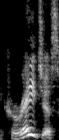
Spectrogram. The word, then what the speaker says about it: courageous: and then edge courage now if you say courageous which is an adjective the a now is no longer schwa but gray courageous the word inflamed is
